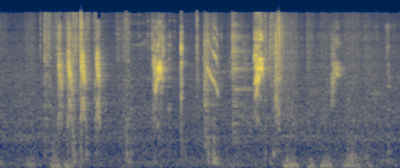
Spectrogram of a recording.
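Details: Wild Eurasian tree sparrows, usually together, suddenly quarrelling over food: harsh, high chirps and short buzzy notes in uneven bursts, mixed with fluttering wingbeats and soft thumps.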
